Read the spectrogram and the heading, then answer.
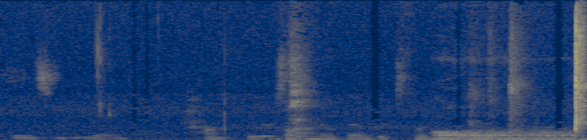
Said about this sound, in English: Okay, this is the loudest, littlest guard dog I've ever seen in my life. What is he growling at? She's growling at. Somebody in the backyard. It's something crawling.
